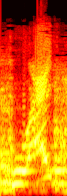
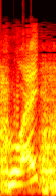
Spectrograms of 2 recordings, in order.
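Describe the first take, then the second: No difference in how they are said.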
